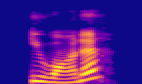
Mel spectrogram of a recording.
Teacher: The do just disappears entirely. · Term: vanishing words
